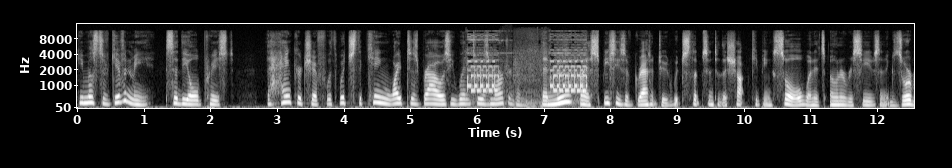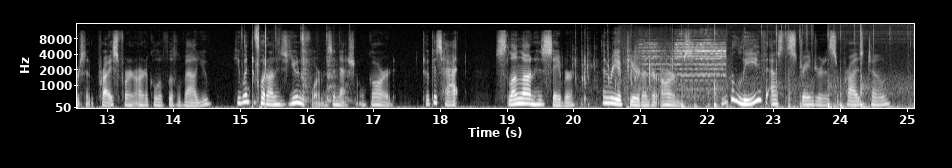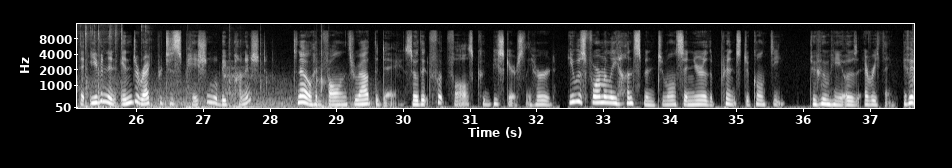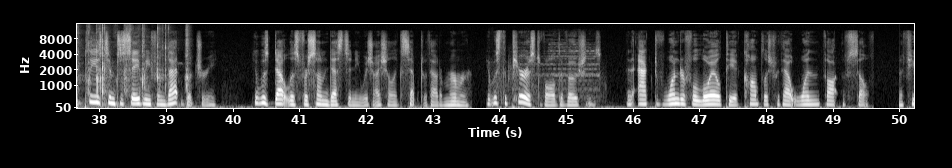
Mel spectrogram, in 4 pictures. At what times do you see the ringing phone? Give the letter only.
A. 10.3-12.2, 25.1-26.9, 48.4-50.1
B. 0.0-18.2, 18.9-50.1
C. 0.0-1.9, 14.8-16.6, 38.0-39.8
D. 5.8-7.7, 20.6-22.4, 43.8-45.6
D.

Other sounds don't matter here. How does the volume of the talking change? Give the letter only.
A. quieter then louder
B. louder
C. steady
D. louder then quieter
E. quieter
C.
